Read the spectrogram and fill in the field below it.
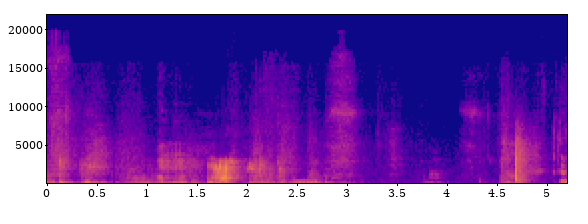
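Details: Loki, a pet French Bulldog, making odd noises: breathy snorts and rough grunting bursts in short uneven runs, with a sharper burst near the middle and another close to the end, between quiet pauses.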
